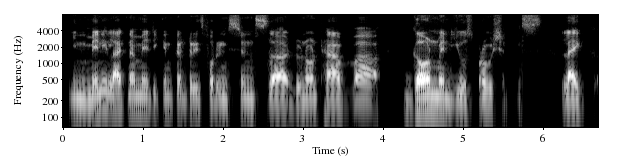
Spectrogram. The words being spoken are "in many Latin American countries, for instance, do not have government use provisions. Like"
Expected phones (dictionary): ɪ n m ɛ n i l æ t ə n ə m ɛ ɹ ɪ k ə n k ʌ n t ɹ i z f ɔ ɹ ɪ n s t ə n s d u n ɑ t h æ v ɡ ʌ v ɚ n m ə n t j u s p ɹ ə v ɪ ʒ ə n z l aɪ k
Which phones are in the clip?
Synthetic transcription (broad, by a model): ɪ n m ɛ n i l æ t n ə m ɛ ɹ ɪ k ə n k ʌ n t ɹ i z f ɔ ɹ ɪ n s t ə n s d u n ɑ t h æ v ɡ ʌ v ɚ n m ə n t j u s p ɹ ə v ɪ ʃ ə n s l aɪ k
